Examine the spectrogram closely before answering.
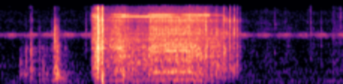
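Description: A power tool whirs briefly.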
